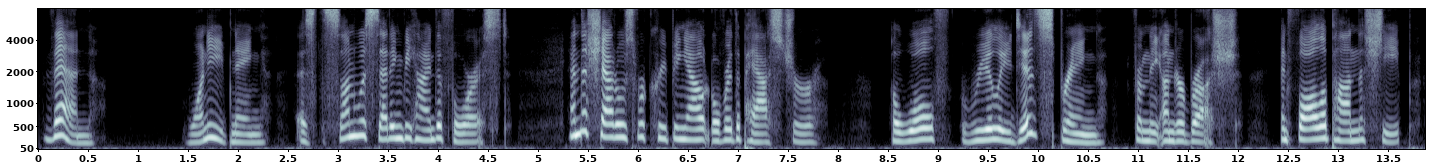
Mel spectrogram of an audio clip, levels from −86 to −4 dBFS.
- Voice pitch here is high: Yes, high, 215 Hz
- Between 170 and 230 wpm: No, average, 145 wpm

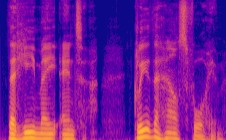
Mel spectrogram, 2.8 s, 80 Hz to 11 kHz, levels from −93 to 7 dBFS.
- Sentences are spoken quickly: No, average, 190 wpm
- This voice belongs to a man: Yes, male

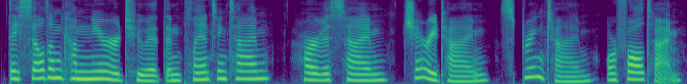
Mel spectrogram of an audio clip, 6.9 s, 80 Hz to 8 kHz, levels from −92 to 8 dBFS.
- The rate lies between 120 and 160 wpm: Yes, average, 155 wpm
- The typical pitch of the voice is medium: No, high, 235 Hz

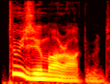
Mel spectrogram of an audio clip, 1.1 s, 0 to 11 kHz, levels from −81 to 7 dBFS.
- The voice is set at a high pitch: No, low, 135 Hz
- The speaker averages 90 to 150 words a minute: No, fast, 215 wpm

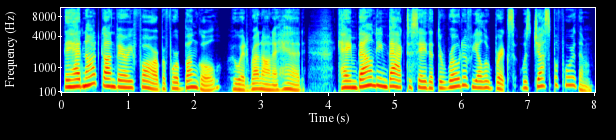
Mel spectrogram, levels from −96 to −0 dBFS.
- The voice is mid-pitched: No, high, 205 Hz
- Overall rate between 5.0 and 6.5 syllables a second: Yes, 5.1 syllables/s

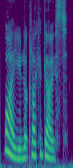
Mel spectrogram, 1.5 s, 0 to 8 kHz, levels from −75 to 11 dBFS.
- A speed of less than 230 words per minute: No, fast, 245 wpm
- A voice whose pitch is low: No, high, 210 Hz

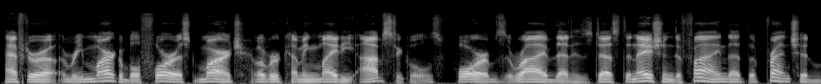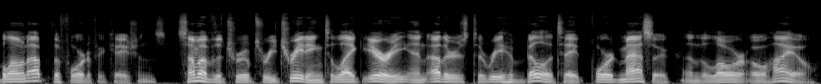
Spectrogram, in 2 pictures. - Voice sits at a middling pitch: No, low, 110 Hz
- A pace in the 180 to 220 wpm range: No, average, 150 wpm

